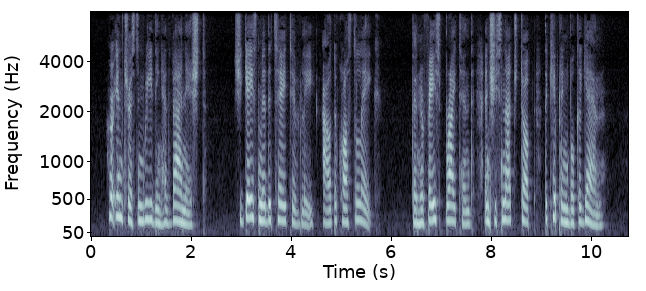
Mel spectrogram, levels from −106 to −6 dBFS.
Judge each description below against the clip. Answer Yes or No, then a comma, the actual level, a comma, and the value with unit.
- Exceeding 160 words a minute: No, average, 140 wpm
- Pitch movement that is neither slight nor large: Yes, average, 3.7 semitones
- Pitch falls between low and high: No, high, 200 Hz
